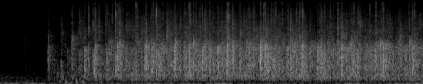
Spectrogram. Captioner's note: applause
